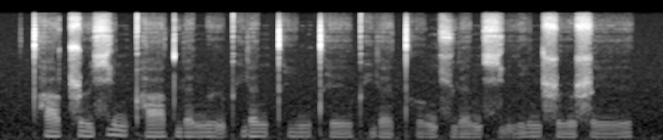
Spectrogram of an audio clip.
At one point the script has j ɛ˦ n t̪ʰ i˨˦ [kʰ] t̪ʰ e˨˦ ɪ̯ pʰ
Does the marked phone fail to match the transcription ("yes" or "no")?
yes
